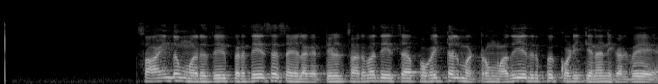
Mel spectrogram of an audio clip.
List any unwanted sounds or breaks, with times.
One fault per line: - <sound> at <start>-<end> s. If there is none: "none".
none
